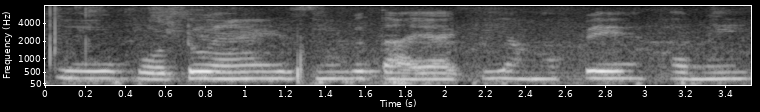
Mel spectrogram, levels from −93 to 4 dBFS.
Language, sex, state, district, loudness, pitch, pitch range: Hindi, female, Punjab, Pathankot, -16 LUFS, 255 Hz, 240-265 Hz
